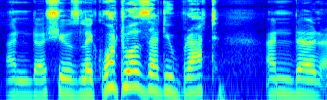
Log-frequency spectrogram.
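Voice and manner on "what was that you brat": retold offended outburst; indignant demand. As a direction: demand it crossly, voice raised then dropping. Retold fight, Tsunade knocked back.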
